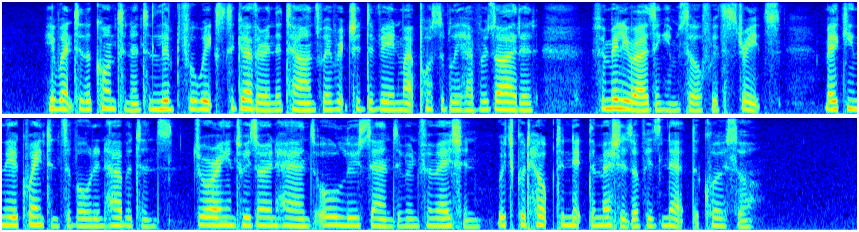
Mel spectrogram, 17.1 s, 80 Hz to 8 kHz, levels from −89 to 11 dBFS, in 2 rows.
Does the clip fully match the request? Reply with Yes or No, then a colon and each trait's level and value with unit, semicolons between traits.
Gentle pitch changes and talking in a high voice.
Yes: narrow, 2.0 semitones; high, 205 Hz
